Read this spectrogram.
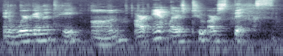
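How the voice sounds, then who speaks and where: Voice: mid-range voice, a little slow. Roomy, distant-sounding children's craft presenter. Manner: encouraging, simple instructions for children. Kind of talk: step-by-step craft tutorial. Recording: roomy, distant mic, faint noise and clicks.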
